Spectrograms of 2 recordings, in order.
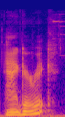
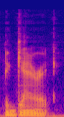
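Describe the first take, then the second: First: The stress is on the first syllable. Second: The stress is on the second syllable. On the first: "Is it first syllable" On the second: "second syllable?"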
